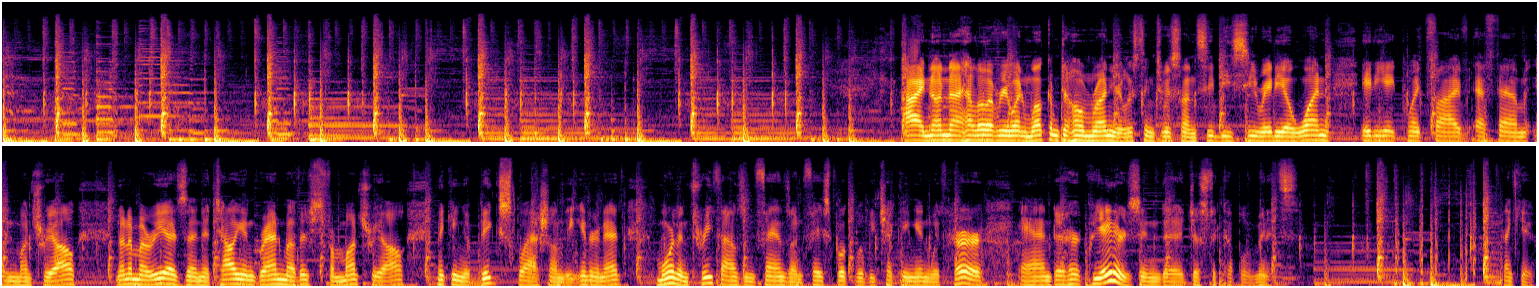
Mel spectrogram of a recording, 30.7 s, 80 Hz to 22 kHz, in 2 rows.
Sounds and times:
Music: 0.0s - 30.6s
Speech: 9.0s - 28.4s, 30.4s - 30.6s.

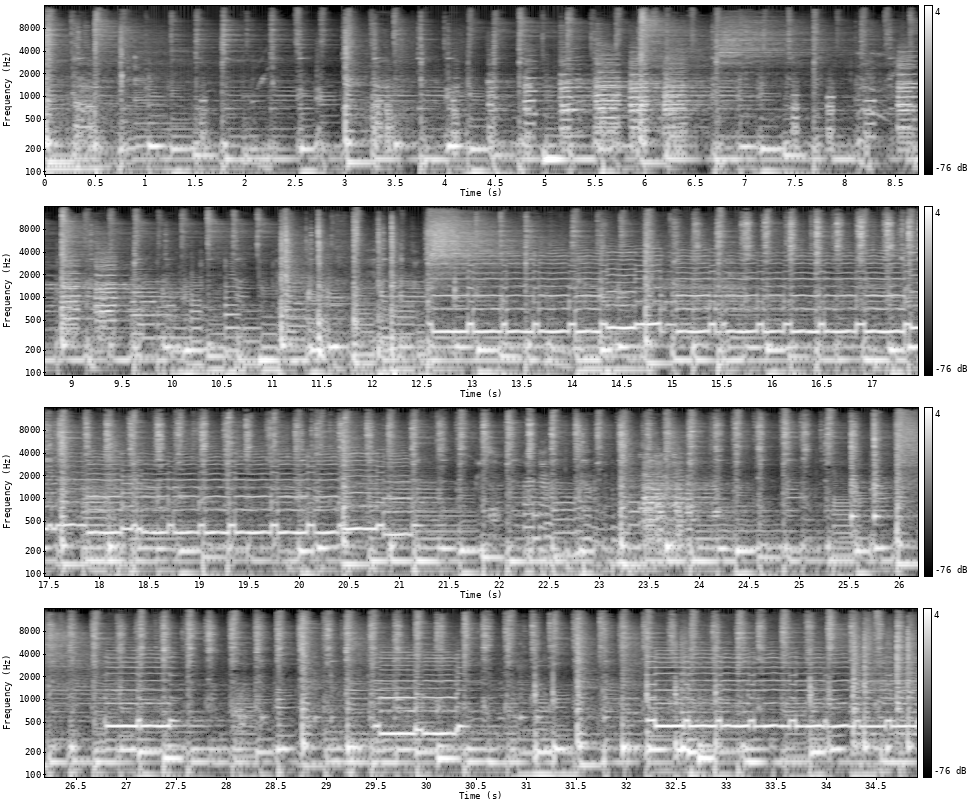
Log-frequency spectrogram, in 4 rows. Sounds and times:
Music: 0.0s - 34.9s.

